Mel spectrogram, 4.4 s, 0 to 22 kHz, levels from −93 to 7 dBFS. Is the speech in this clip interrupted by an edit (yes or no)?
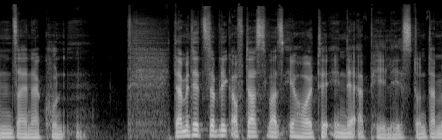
no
